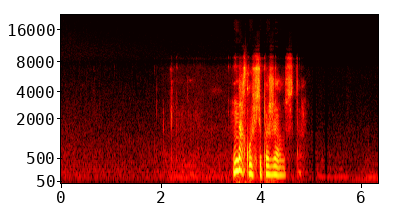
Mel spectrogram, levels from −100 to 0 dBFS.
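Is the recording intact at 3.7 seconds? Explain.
No. A short concealed packet loss sits at 3.67 to 3.74 s: about 40 ms of audio never reached the decoder in time, so the receiver filled the gap by extending the preceding sound and then blending back in, which is heard as a brief smear or wobble. Automatic gain falling runs from 3.36 to 5.51 s: the gain control judged the input too loud or its background noise too strong and eased its gain down by about 11 dB, so the speech and its background noise sink together through that stretch.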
